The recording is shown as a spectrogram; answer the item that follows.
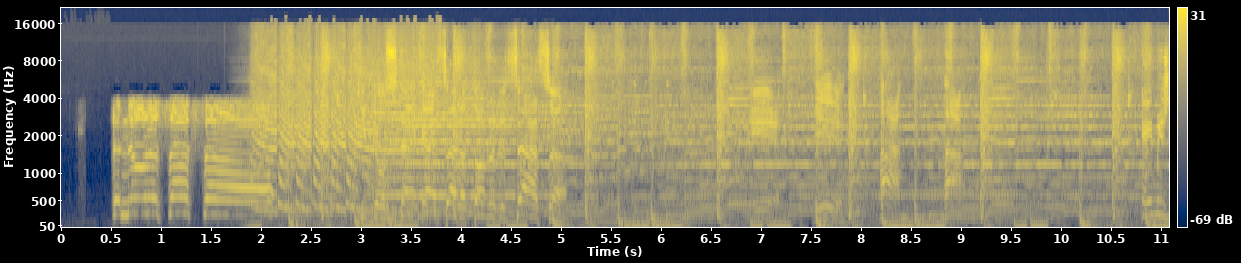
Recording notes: We had to call her about it! Live Clip of the Day.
